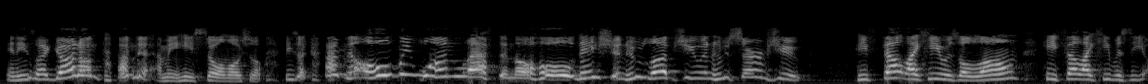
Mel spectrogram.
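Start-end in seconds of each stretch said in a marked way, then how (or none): 0.5-1.5 higher, louder plea to God; a desperate cry up to heaven; Elijah's despairing lament. Retold or imitated. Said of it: "He actually cries out to God". 3.2-8.0 high, slow, despairing plea; Elijah's slow anguished cry; crying out to God. Retold or imitated. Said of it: "He actually cries out to God".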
